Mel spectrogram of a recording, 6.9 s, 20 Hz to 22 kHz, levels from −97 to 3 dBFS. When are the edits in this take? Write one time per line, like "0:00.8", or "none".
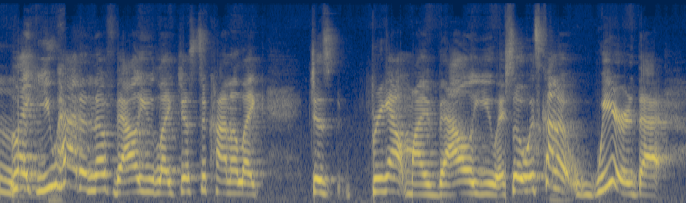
0:05.1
